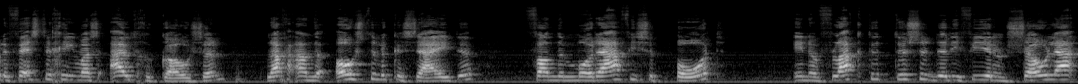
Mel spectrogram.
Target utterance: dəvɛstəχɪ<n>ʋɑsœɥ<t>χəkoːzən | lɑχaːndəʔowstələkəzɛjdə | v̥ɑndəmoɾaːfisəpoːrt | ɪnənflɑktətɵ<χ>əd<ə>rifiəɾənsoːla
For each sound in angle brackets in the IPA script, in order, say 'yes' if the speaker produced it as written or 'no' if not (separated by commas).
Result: no, yes, no, yes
